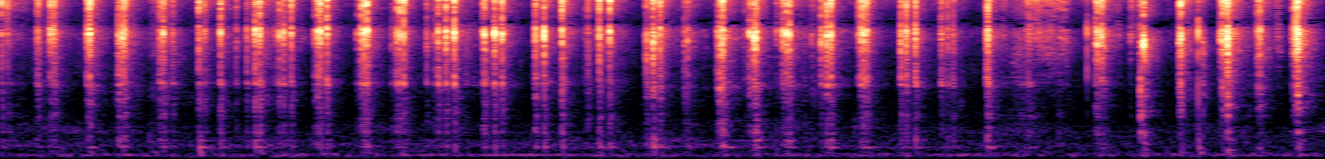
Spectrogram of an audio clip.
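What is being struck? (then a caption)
Refrigerator door, painted metal. Long fingernails tap rapidly on a refrigerator door, producing dozens of sharp, bright clicks in quick, uneven bursts. Each tap is crisp and high-pitched with almost no low end and dies away almost instantly.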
